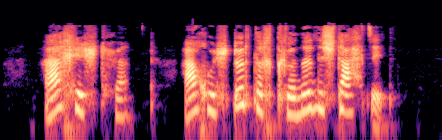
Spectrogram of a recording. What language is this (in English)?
Abkhazian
